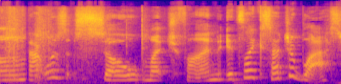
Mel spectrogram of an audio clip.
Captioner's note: package shuffling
